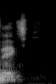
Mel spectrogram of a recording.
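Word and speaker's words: Koonce: It's K-O-O-N-C-E. – Perfect. – Koontz. Yes. Pronounced right, like well, the author, Dean Koontz. I don't know if you're familiar with him, but that's how it's pronounced.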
